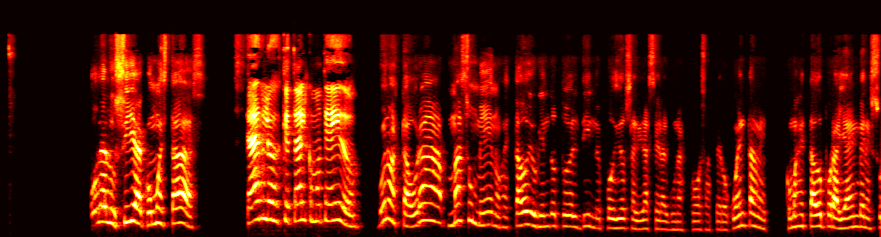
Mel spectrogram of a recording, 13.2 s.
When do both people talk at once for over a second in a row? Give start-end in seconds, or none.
none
